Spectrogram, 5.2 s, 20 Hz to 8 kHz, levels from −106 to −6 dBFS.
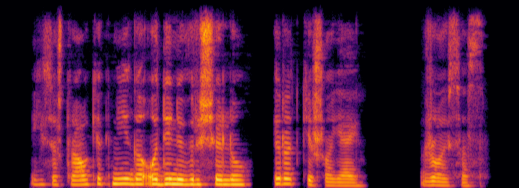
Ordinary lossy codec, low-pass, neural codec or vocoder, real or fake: Opus, 64 kbps; 7.2 kHz; none; real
